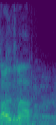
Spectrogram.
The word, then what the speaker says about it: Grootmarkt: Because the K is attached to the T, there is no E, so it's Grootmarkt.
